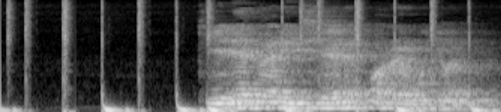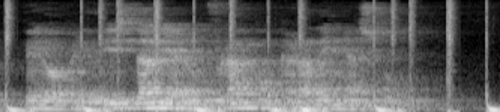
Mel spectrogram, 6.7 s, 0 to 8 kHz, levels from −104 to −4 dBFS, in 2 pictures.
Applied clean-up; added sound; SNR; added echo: none; Drum kit; 1 dB; reverberation time 0.9 s.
